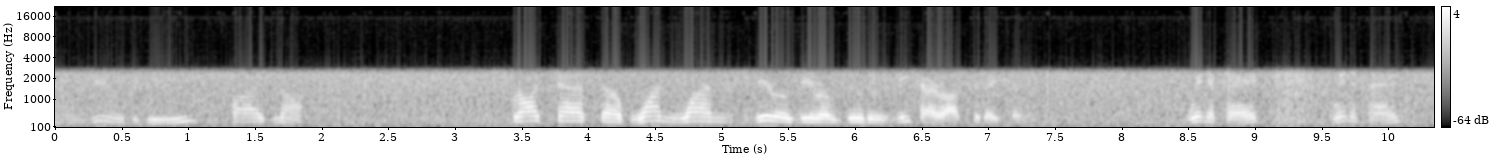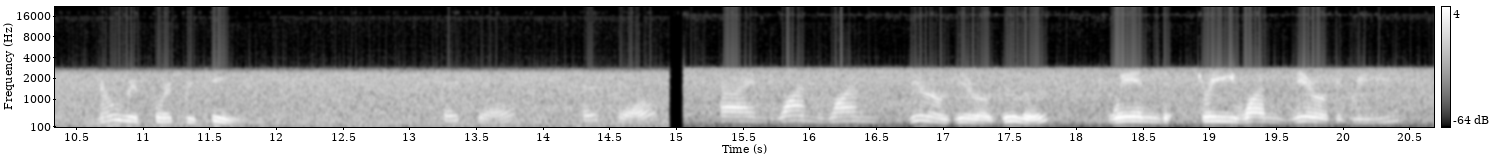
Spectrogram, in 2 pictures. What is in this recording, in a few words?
USB 2.4khz Gander Volmet; Belka-DSP; Belka DX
